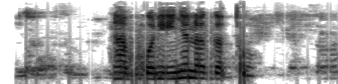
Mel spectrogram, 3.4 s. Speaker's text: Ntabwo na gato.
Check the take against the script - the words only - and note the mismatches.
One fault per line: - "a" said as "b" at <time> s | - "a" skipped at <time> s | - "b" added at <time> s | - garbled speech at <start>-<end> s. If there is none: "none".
- "ntinya" added at 1.6 s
